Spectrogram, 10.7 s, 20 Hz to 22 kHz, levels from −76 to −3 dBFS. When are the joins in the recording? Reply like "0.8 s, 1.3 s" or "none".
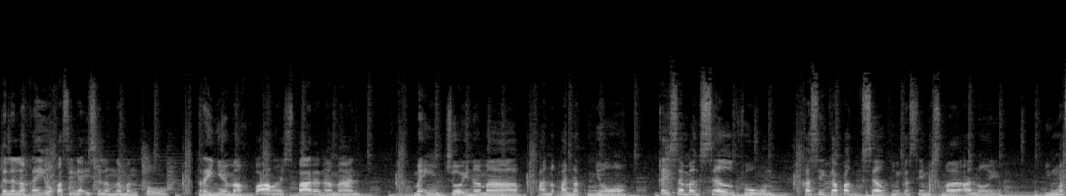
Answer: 1.8 s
